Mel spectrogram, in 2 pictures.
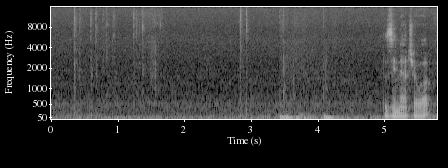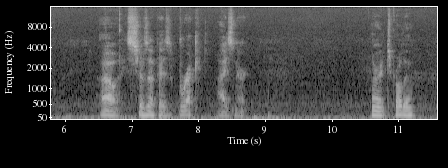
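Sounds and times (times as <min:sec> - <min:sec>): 
soft typing on a computer keyboard: 0:00.3 - 0:01.7, 0:02.8 - 0:03.0
speech: 0:05.0 - 0:05.8, 0:06.5 - 0:08.8, 0:10.6 - 0:11.4.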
